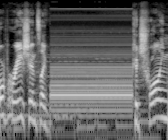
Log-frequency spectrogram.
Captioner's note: buzzer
